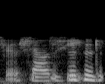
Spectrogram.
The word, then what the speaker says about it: Rochelle Schieck: It is a fun name to pronounce, Rochelle Schieck.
